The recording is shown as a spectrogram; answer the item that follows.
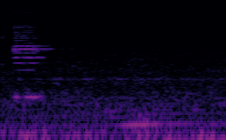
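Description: Near silence: a low steady room hum, with one brief faint tone lasting about a third of a second, a fraction of a second in.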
